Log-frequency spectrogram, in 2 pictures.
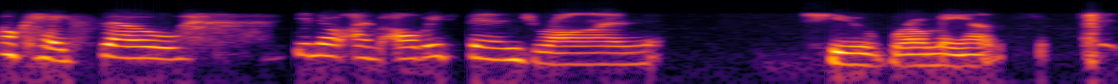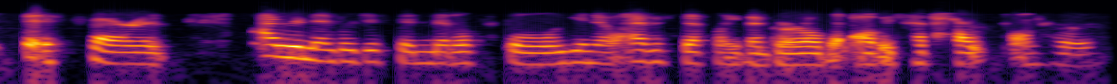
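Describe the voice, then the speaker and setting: Woman, middle-aged, chatty anecdotal guest, slightly raspy, dry, narrow telephone-style audio. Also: on the low side, moderate pace, no room sound. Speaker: guest, romantic suspense author. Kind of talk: chatty interview storytelling. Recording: thin band-limited phone-like line.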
